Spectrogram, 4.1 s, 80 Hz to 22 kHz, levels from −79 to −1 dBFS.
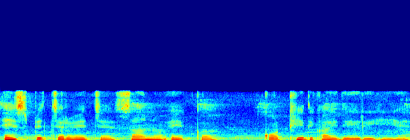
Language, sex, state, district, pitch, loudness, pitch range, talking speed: Punjabi, female, Punjab, Kapurthala, 220 Hz, -17 LUFS, 210-230 Hz, 160 wpm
